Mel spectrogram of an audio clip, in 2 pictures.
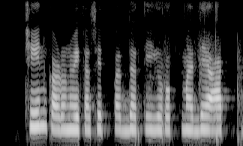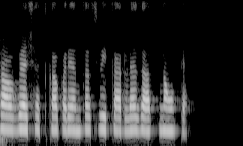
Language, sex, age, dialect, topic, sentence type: Marathi, female, 18-24, Northern Konkan, agriculture, statement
